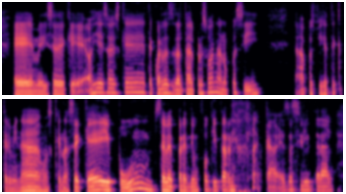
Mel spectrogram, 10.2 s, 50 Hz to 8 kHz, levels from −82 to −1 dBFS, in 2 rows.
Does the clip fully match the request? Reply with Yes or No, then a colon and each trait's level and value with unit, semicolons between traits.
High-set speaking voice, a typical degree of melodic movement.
No: low, 120 Hz; average, 3.7 semitones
